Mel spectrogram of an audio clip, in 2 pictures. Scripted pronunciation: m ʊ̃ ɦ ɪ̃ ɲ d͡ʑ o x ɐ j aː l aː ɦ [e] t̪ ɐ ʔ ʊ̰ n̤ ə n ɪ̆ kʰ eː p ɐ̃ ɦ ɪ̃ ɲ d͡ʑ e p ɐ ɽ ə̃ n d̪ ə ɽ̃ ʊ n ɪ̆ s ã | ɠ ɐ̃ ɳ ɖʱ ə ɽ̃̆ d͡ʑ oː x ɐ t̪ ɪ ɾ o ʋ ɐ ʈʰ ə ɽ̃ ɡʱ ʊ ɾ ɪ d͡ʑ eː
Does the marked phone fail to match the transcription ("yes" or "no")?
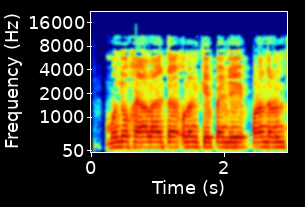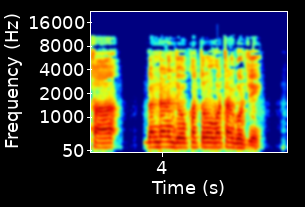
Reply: no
